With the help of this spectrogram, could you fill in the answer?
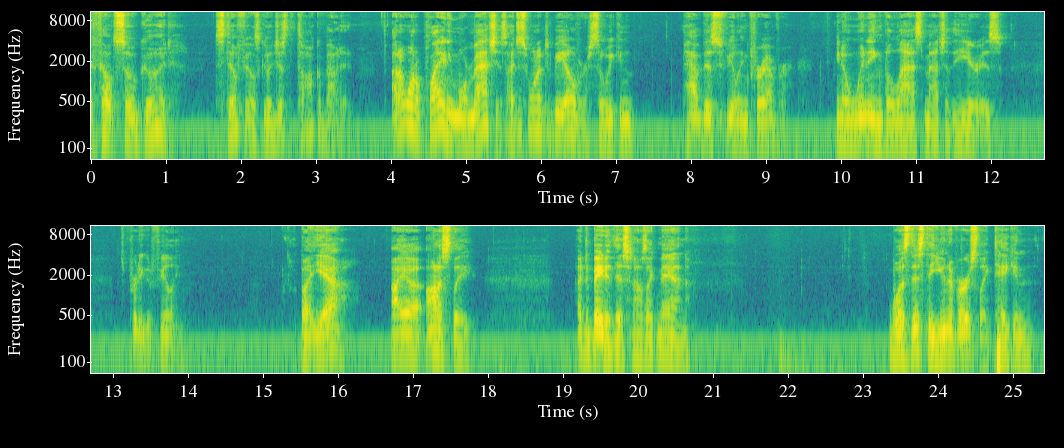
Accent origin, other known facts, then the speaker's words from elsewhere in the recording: New Jersey, United States; I'm from New Jersey, too.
